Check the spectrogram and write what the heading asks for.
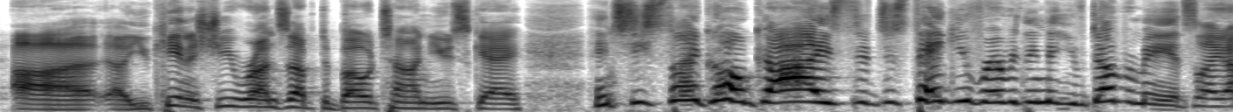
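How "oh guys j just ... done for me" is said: put-on high, gushing girl's voice; high-pitched acted thanks; imitated gratitude. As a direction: gush thanks in a raised imitation voice. Voicing grateful girl.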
